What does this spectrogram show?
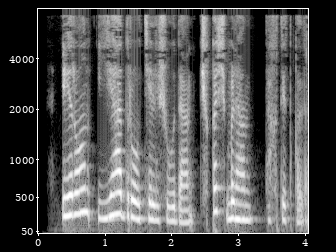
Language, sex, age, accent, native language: Uzbek, female, 25-34, Toshkent shahri, Uzbek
